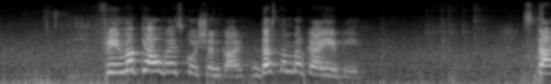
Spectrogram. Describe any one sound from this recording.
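A young woman speaks clearly.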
